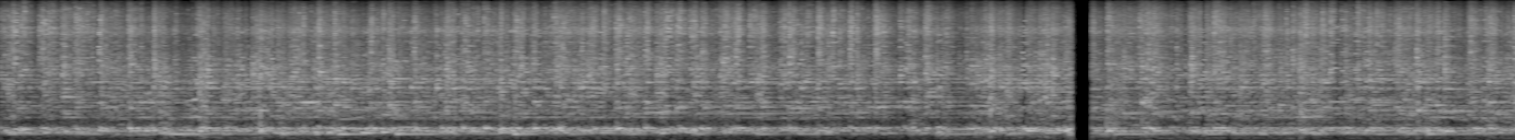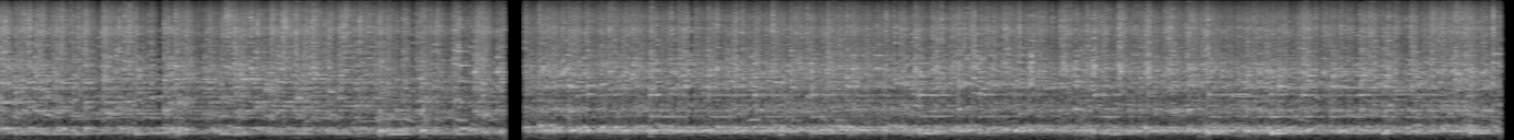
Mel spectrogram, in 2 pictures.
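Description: Many large metal bells worn at the backs of zvončari clanging together continuously as the group walks and sways in step, a dense jangling din broken twice by brief gaps.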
